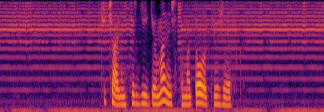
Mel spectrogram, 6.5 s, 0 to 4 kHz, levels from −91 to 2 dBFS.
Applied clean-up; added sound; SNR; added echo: none; Trumpet; 10 dB; none.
